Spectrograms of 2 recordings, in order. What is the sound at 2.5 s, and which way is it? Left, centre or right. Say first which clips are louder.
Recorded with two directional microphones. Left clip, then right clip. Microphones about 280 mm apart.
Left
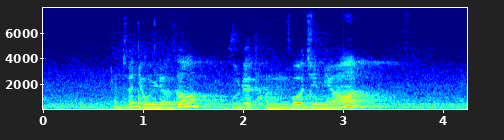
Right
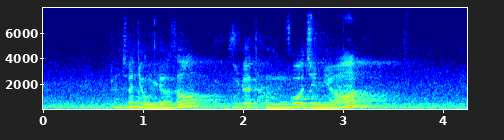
Speech: left 2 dB; centre.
